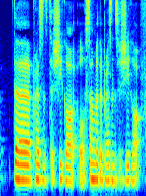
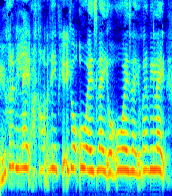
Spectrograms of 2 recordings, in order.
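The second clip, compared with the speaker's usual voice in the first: mock shouting husband; 8 semitones higher, faster than usual. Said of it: "He just kept shouting at me".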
